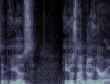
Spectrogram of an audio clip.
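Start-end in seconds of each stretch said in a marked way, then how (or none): 1.5-2.2 put-on very serious tone. Retelling what a congressman said on meeting him: imitating a very serious tone. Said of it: "in that very serious".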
